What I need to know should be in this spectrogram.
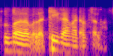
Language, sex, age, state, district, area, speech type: Marathi, male, 45-60, Maharashtra, Nagpur, rural, conversation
